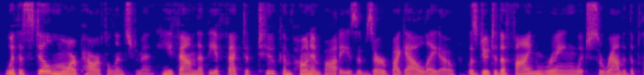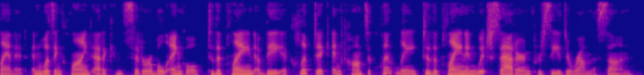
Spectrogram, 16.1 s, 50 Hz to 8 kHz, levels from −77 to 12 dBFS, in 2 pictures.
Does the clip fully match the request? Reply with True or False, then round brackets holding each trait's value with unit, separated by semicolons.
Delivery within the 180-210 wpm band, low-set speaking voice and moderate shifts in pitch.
False (200 wpm; 170 Hz; 4.3 semitones)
